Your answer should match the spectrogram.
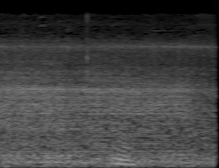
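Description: Steady background noise with a low rumble and hiss, and a faint distant voice briefly about a second in.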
